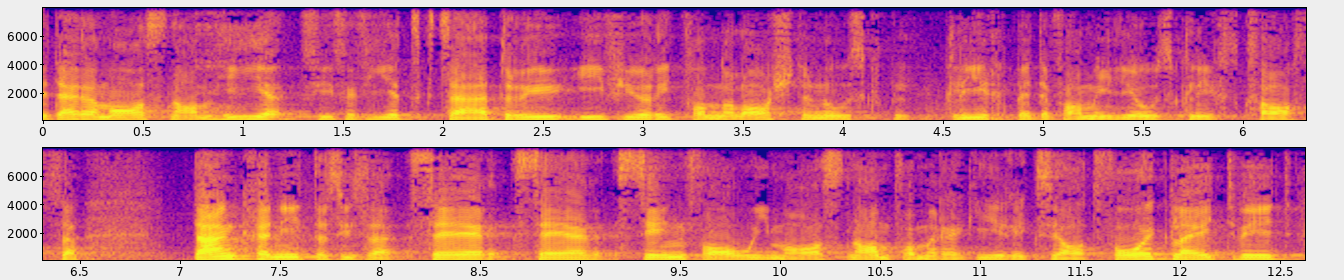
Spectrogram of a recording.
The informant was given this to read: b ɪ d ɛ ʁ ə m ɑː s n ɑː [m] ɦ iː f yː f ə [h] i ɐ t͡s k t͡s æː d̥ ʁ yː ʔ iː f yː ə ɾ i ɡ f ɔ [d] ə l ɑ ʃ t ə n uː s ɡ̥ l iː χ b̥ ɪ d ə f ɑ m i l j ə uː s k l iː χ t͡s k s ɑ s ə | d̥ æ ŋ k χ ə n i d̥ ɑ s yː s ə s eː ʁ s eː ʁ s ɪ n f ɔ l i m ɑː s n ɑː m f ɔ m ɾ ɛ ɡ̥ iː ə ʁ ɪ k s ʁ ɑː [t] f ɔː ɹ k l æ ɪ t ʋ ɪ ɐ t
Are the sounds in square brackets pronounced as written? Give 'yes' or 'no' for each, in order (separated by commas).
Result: yes, no, no, yes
